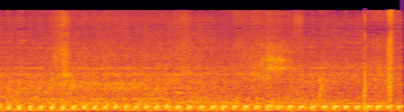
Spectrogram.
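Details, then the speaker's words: Yamaha Mio J scooter idling after the one-way starter clutch was replaced; the earlier noise had resembled a con rod fault. Now an even thump about three a second with no ticking or clatter, sounding like a normal bike. "Tidak ada bunyi-bunyi aneh lagi ya sekarang, seperti motor normal ya."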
